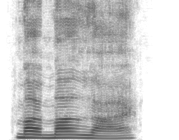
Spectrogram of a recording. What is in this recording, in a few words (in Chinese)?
"慢慢来", Chinese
